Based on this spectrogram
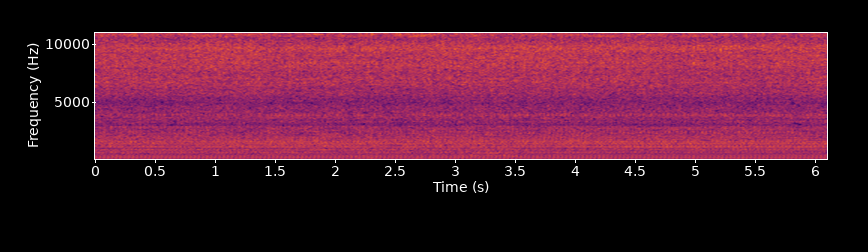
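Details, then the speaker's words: Husky pressure washer repowered with a new Honda GCV190 engine after the original blew from low oil. Engine runs steadily with an even hum and a faint extra whirr from the pump end; the pump sounds a bit noisy, cause unclear. "sounds like the pump is making a little bit of noise you guys will hear that when I turn it on"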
